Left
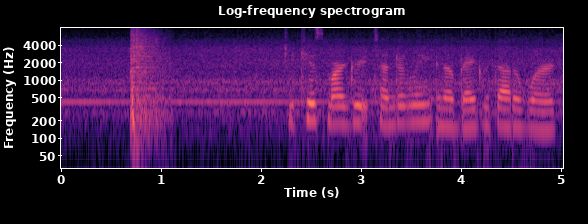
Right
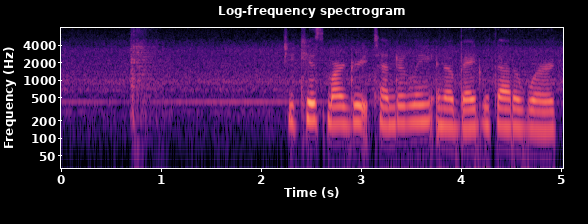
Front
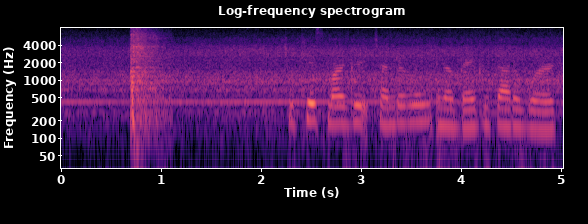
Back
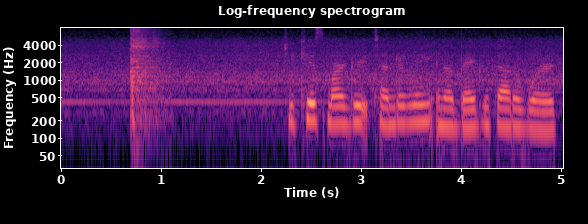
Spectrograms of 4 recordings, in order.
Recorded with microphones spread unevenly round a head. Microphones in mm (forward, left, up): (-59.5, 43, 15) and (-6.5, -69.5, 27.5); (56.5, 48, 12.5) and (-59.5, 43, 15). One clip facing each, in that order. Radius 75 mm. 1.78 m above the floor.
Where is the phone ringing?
No phone ringing in this recording.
